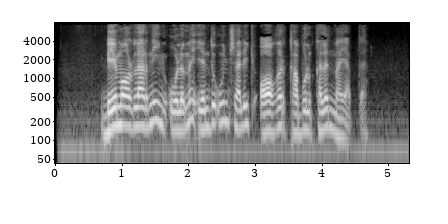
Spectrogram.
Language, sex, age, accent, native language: Uzbek, male, 25-34, Andijon, Uzbek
